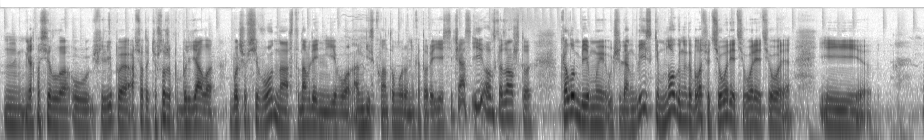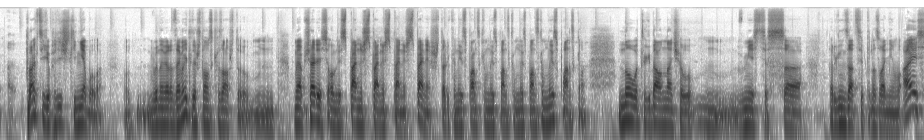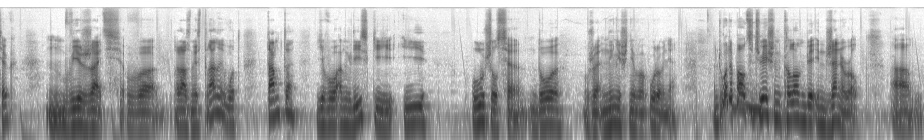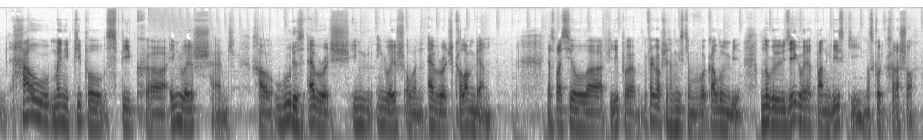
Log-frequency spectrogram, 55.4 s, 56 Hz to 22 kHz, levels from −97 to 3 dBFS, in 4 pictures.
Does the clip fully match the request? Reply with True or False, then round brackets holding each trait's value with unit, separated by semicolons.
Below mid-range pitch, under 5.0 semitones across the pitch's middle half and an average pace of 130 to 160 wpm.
True (105 Hz; 3.2 semitones; 145 wpm)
